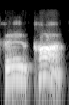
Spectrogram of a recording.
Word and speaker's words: Sher Khan: talk about Indian Urdu, Professor Sherkan's Indian name in Indian Urdu will be pronounced as Professor Sher Khan. Sher Khan, Sher means the lion, and Khan means somebody who is of very noble origin. So Professor Sher Khan, I will pronounce him as per Indian pronunciation.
